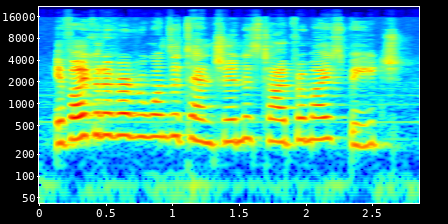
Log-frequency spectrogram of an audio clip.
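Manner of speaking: loud, high, brisk call for attention; loud announcement. A narrator's reading. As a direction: address a noisy crowd over the din. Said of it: "said Nearly Headless Nick loudly".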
